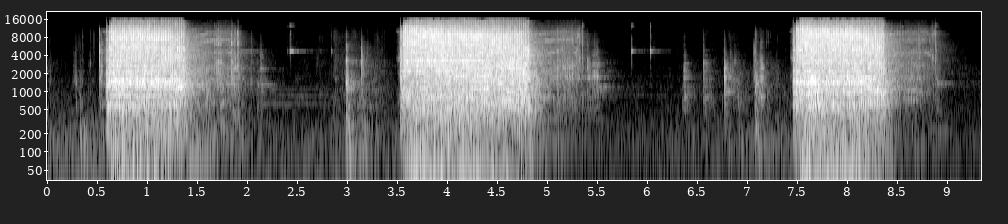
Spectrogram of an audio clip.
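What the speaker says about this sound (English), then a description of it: "New brushless snap-on 3/8 impact." A new brushless Snap-on 3/8-inch impact wrench removes 15 mm bolts during transfer case removal on a Traverse, Acadia or Enclave. It fires three loud, close hammering bursts of about a second each, with small clanks and ticks in the pauses between them.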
